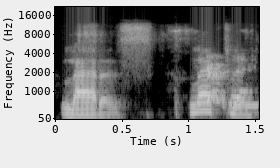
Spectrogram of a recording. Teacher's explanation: T-nya bunyinya kayak D cepat. In American English.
